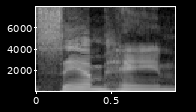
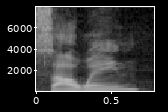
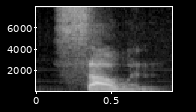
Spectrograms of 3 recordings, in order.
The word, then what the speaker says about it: Samhain: of her in October so I I've always pronounced it Samhain but you're saying it's saw Wayne it's a in the old Celtic it's pronounced saw one solid yes didn't you do a video on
